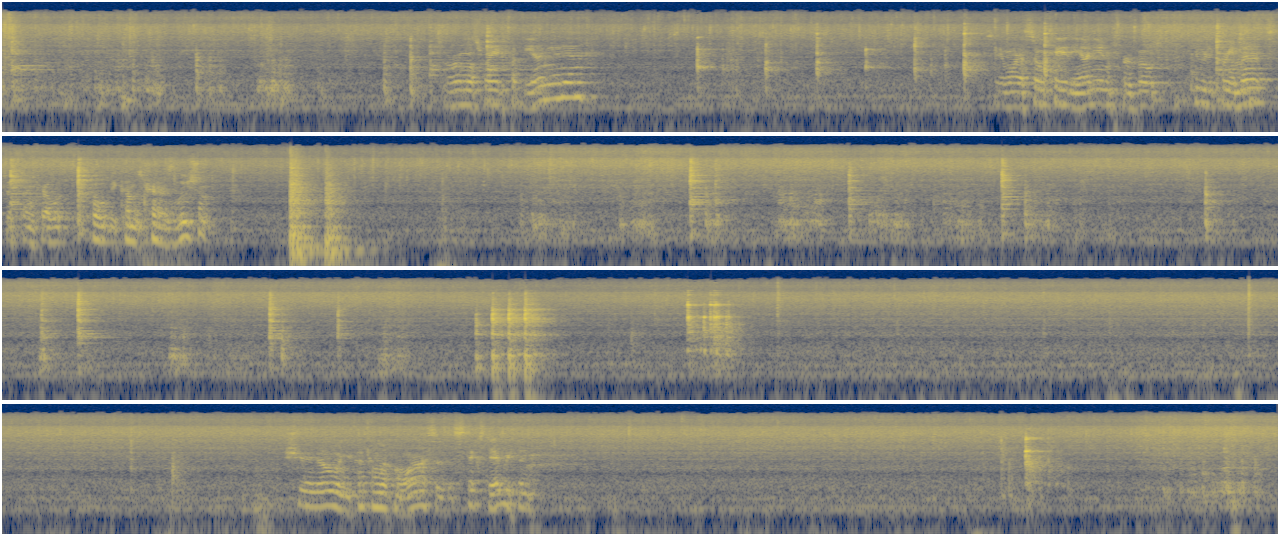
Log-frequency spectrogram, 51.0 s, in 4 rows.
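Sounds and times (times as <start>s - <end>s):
wooden spoon scraping a pot: 0.0s - 5.2s, 17.8s - 23.7s, 25.9s - 30.6s, 49.7s - 51.0s
onion and bacon sizzling: 0.0s - 51.0s.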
